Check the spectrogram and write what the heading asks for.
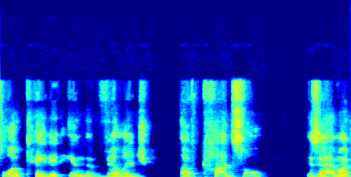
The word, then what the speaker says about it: Codsall: It's located in the village of Codsall. Am I pronouncing that right? Is it Codsall?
